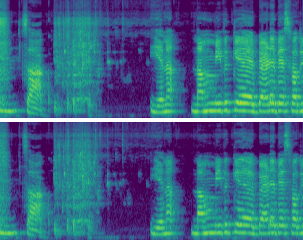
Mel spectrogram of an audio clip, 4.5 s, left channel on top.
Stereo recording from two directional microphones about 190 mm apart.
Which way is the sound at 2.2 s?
10° left (ahead or behind).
